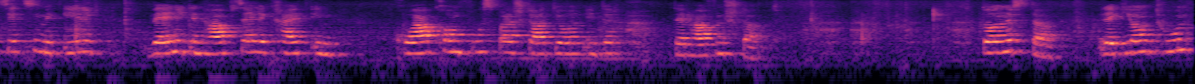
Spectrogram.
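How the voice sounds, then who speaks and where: A young woman with a Swiss German accent reads scripted news in a halting, stumbling way. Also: high voice. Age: teenager or young adult. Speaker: student news reader. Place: classroom, indoors. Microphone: camera mic at a distance. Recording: echoey room, distant mic, faint noise.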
